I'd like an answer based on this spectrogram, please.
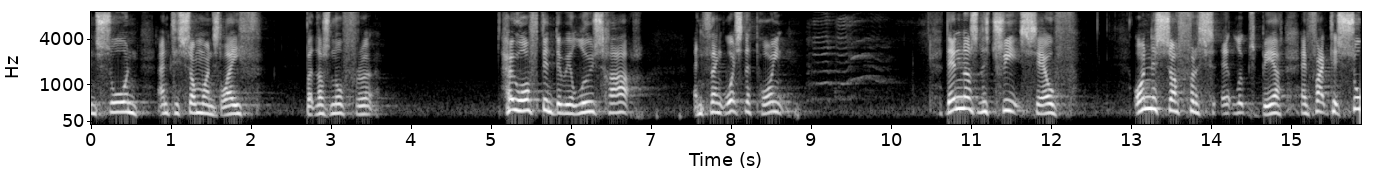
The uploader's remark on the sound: Live from our Sunday gathering.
